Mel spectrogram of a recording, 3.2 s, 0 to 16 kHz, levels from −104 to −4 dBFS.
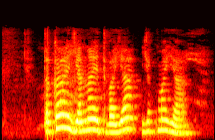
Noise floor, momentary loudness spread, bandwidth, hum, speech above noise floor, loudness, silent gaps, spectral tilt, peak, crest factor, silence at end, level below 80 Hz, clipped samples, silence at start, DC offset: -57 dBFS; 15 LU; 6.8 kHz; none; 42 dB; -16 LUFS; none; -8 dB/octave; -2 dBFS; 14 dB; 0.35 s; -60 dBFS; under 0.1%; 0.65 s; under 0.1%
